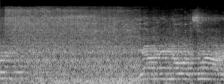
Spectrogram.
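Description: Loud, even, noisy roar of a live hip-hop show, with no clear voice or beat standing out of it.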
